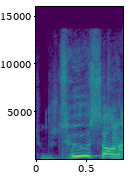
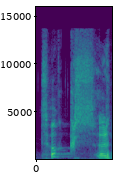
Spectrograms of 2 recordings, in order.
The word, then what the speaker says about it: Tucson: Is how you pronounce it? – Tucson, Arizona. Tucson. – Tucson.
